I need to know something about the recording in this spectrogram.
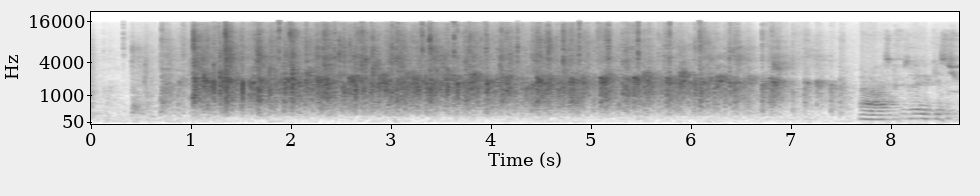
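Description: An audience applauds.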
